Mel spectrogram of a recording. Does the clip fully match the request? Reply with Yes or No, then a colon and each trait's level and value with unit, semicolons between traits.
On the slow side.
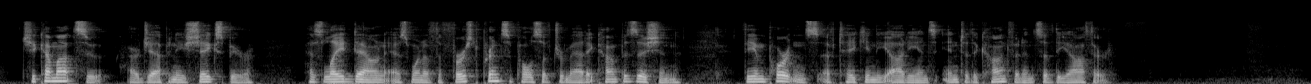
Yes: slow, 130 wpm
